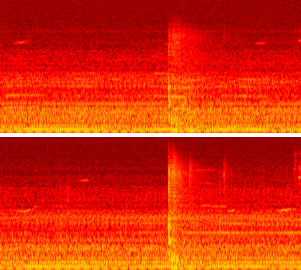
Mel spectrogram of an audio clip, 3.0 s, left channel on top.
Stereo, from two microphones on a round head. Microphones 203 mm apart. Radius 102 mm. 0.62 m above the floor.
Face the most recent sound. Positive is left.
turn(degrees=-55)  # may be behind; listen again after turning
